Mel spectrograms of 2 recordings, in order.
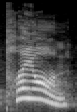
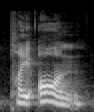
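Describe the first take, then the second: First: The stress falls on the word play. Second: The stress falls on the word on. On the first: The focus is on the playing itself. "the emphasis would be on the play" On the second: The focus is on continuing. "with the on stressed"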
